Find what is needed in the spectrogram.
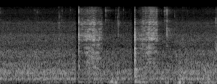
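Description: Fork stirring and scraping through noodles in a plastic food box: two short, bright scrapes, the first a little under a second in and the second about half a second later, over a steady background hum.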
